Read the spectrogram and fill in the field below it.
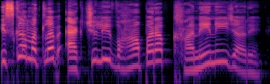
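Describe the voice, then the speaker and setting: Woman, interview guest, image consultant; higher-pitched, instructive delivery, close dry mic. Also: sing-song, normal speed, a bit bright, dry recording. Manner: instructive, mixes English phrases into Hindi. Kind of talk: explanatory interview answers.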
